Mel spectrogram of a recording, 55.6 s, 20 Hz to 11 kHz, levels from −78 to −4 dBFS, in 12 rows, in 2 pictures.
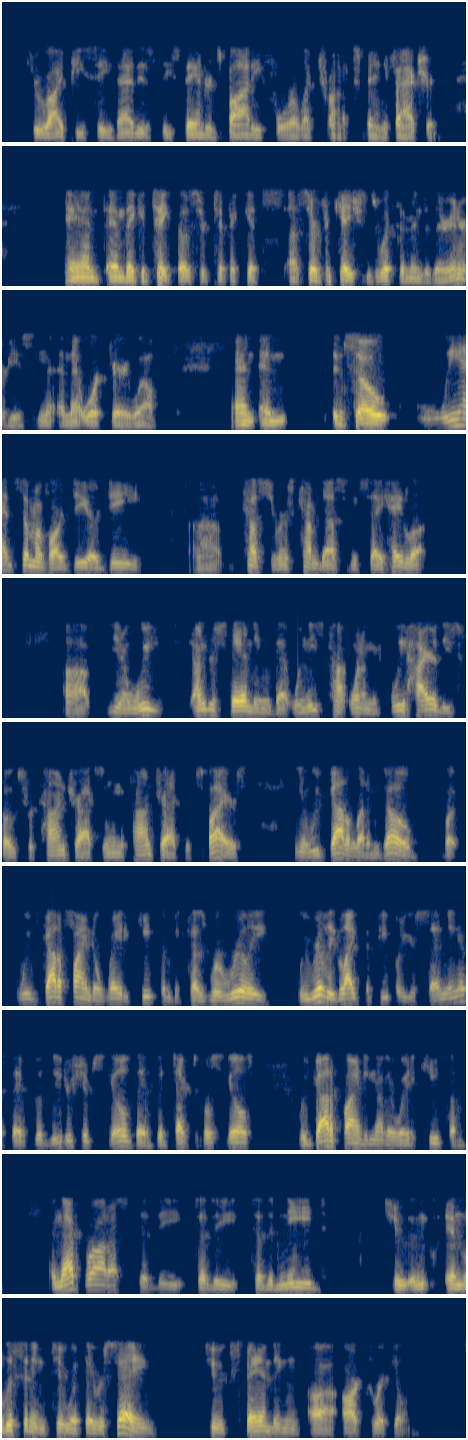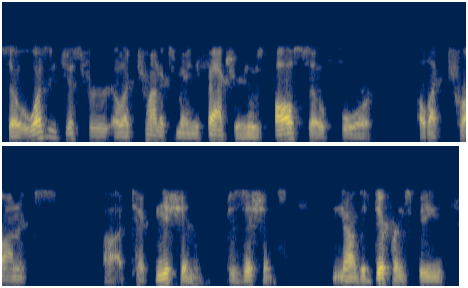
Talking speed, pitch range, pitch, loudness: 175 wpm, 85-115 Hz, 90 Hz, -24 LUFS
